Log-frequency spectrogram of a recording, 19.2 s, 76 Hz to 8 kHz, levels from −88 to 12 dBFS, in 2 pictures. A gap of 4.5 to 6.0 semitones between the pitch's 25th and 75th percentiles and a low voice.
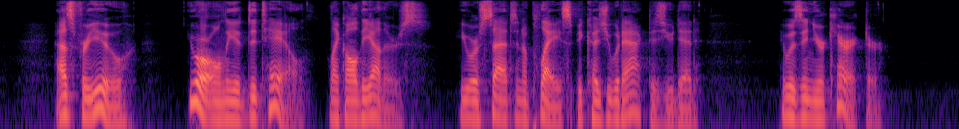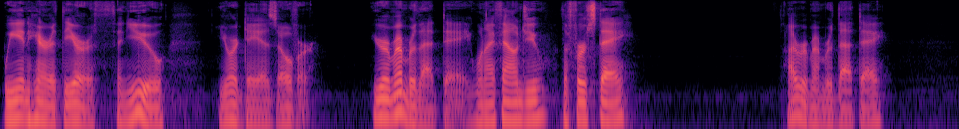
Yes: average, 4.8 semitones; low, 100 Hz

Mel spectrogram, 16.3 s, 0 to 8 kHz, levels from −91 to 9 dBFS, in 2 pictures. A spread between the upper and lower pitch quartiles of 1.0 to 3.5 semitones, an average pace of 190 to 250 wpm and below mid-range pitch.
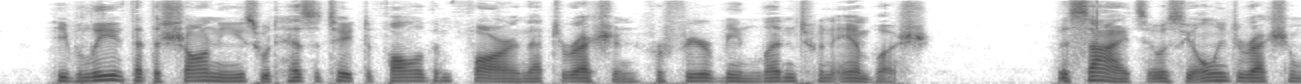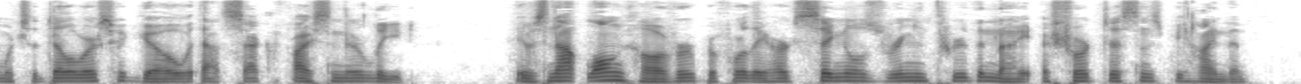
Yes: average, 2.9 semitones; fast, 205 wpm; low, 115 Hz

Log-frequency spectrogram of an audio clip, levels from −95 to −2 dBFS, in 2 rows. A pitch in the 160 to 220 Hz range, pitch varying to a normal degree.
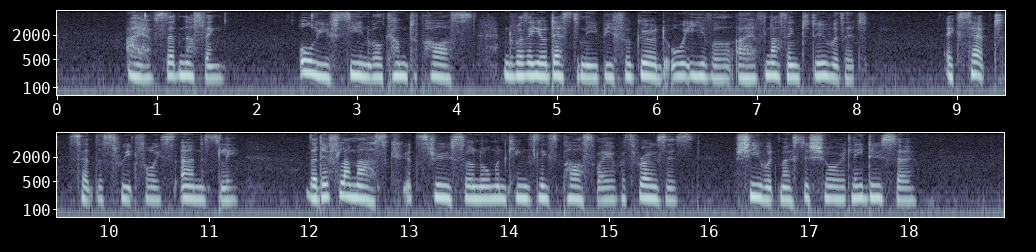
No: high, 190 Hz; narrow, 2.1 semitones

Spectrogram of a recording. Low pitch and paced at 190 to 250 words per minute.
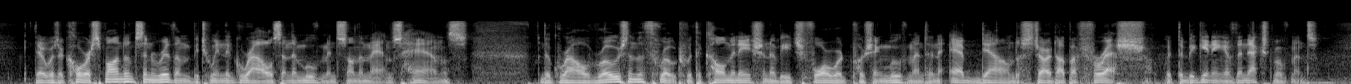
Yes: very low, 85 Hz; average, 195 wpm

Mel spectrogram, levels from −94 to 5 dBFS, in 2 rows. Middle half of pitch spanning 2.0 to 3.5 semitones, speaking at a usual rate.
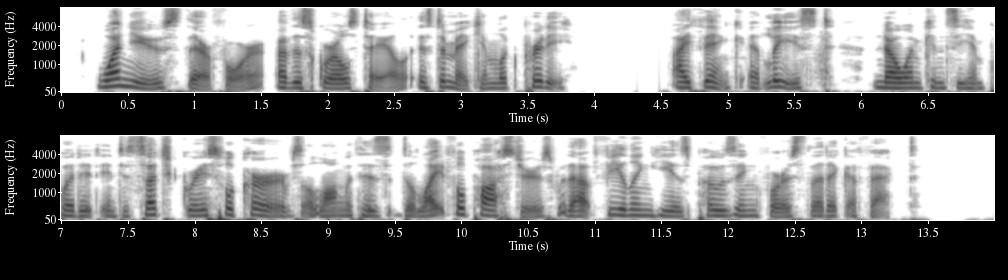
Yes: narrow, 2.6 semitones; average, 180 wpm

